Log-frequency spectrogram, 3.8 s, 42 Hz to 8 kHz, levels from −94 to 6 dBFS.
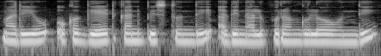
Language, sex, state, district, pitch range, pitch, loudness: Telugu, female, Telangana, Mahabubabad, 165-175 Hz, 170 Hz, -13 LUFS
